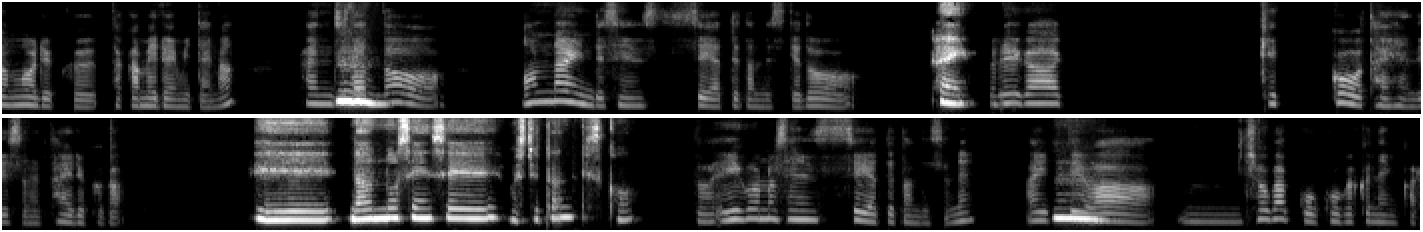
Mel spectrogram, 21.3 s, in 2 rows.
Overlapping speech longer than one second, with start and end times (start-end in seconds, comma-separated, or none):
none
